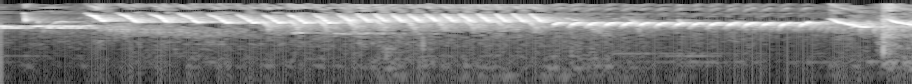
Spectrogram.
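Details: Canary song meant to excite females and stimulate males toward breeding: a rapid sequence of descending high whistled slurs that merges into a steady lower buzzy roll, closing with a sharp falling note.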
